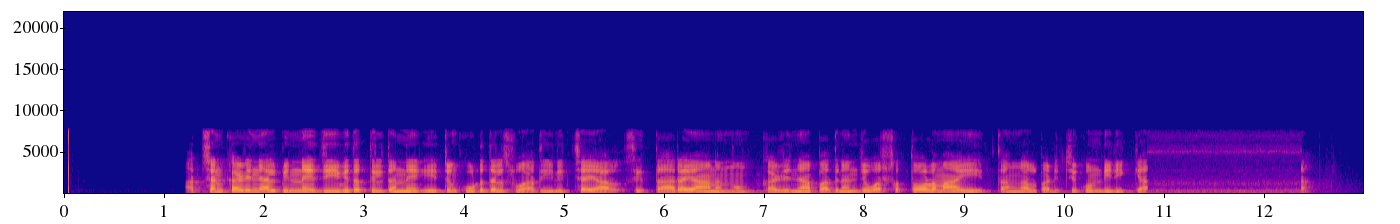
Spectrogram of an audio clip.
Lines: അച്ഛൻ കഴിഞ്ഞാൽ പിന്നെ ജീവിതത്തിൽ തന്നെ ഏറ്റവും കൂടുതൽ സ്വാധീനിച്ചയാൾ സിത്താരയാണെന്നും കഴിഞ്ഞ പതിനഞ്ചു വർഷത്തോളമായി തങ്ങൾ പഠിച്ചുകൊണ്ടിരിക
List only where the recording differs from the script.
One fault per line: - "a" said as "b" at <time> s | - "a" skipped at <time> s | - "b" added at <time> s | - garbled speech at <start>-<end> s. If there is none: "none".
none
